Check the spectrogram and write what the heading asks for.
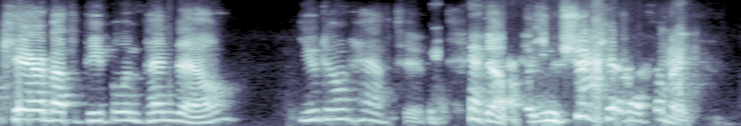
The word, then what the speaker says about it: Pendel: Do you know the pronunciation? Yeah. Pendel Food Pantry in Pennsylvania.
